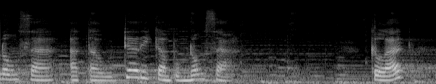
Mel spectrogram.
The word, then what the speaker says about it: Nongsa: Pengucapan Nong Isa kemudian disingkat ke Kampung Nongsa atau dari Kampung Nongsa.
